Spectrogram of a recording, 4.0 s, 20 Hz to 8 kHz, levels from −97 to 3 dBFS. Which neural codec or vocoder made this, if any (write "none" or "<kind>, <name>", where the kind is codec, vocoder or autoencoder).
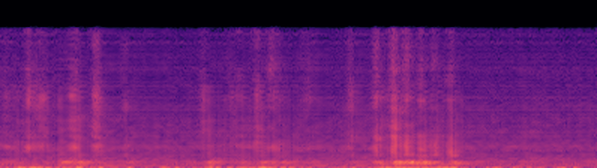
vocoder, Vocos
